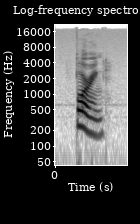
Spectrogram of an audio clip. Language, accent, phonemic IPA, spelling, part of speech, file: English, US, /ˈboɹ.ɪŋ/, boring, noun / verb / adjective, En-us-boring.ogg
- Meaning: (noun) The act or process of boring holes; such practice as an area of expertise in manufacturing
